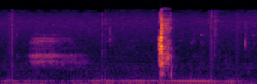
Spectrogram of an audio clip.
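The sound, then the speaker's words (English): Woman gagging: one short, harsh, cough-like throaty burst stands out over a steady low hum, faint and alone. “I gag for him and I hear his moan.”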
